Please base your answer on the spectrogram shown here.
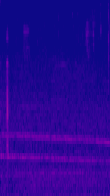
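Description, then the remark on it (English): A siren sound effect holds a steady, wavering tone throughout, fairly faint and set against a constant low rumble of background noise, with no one speaking. “We got the yeah, sirens right? and everything. You like that sound effect there?”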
